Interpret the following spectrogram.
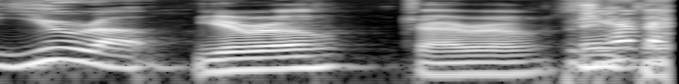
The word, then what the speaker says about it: gyro: always go for a gyro and Disney is that how you say it gyro I don't know well that's how I say it too but apparently that's not right it's like a Euro Euro Gyro you have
